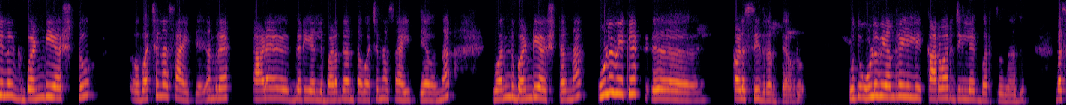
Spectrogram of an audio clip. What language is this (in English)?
Kannada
